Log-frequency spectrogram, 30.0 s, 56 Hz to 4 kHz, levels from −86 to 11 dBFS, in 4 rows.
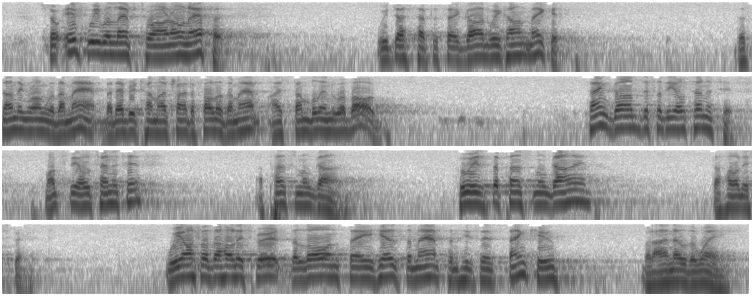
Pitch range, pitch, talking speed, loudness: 125-155 Hz, 140 Hz, 160 wpm, -17 LUFS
